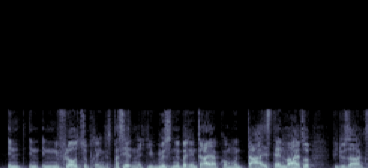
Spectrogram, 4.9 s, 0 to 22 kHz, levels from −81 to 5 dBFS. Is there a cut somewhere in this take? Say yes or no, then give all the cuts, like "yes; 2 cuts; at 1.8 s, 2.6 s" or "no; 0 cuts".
no; 0 cuts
